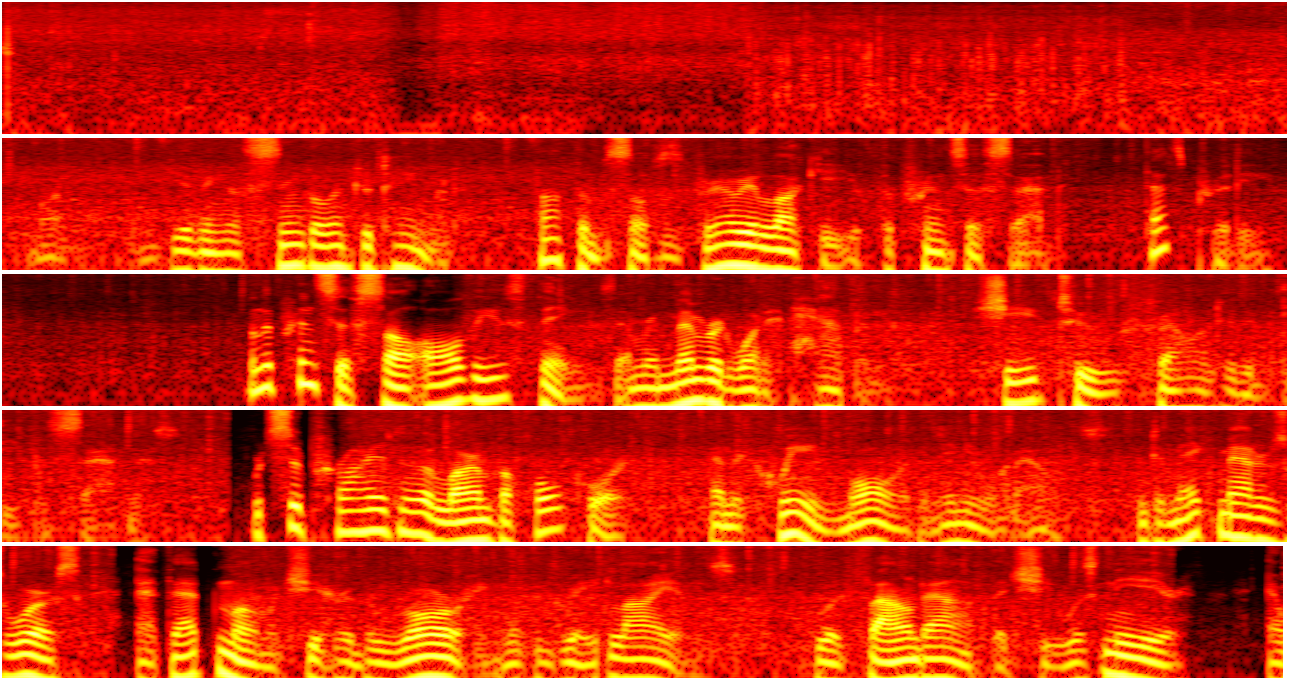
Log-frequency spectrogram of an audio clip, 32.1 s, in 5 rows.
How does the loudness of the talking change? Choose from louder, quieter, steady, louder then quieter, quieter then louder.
steady.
